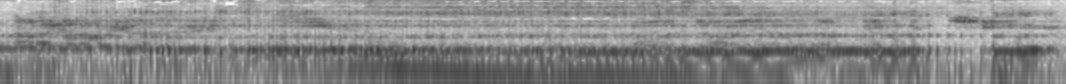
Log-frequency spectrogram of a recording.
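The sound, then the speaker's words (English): A man lets out a long, low, rumbling burp. It stays loud and voiced for about five seconds, and its pitch sinks through the middle before it ends. “that's the burp of a man.”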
